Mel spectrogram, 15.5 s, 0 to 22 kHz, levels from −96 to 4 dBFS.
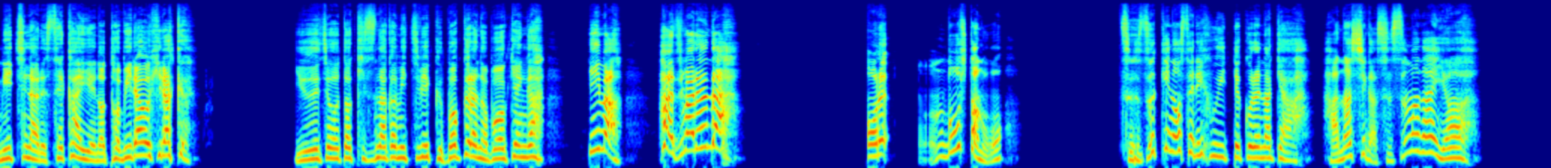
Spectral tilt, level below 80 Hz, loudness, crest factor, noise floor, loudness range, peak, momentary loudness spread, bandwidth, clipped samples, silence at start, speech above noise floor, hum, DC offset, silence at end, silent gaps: -2.5 dB/octave; -66 dBFS; -18 LUFS; 20 dB; under -90 dBFS; 7 LU; -2 dBFS; 13 LU; over 20 kHz; under 0.1%; 0 s; over 71 dB; none; under 0.1%; 0.8 s; 2.12-2.94 s, 5.74-5.80 s, 7.47-8.66 s, 8.97-9.18 s, 10.22-11.13 s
